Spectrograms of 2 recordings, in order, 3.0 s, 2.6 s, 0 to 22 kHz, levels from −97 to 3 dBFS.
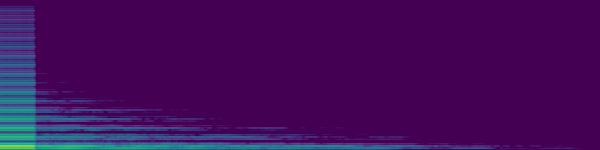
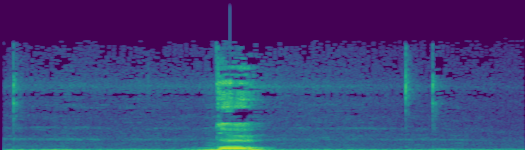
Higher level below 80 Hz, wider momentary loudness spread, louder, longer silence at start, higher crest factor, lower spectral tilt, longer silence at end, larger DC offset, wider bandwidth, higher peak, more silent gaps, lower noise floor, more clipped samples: second, -84 dBFS vs -46 dBFS; about the same, 27 LU vs 26 LU; second, -24 LUFS vs -15 LUFS; about the same, 0 s vs 0.05 s; about the same, 16 dB vs 20 dB; second, -1.5 dB/octave vs -5 dB/octave; first, 2 s vs 0.4 s; neither; second, 13 kHz vs 16 kHz; second, -10 dBFS vs 0 dBFS; neither; first, under -90 dBFS vs -38 dBFS; neither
